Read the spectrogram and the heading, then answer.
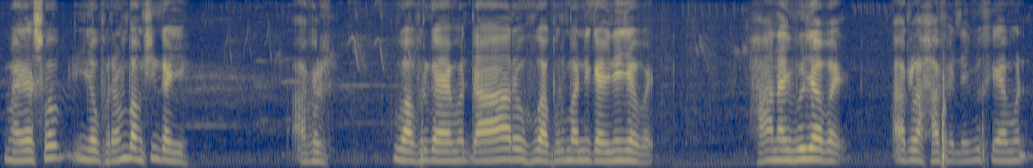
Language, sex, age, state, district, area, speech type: Bodo, male, 60+, Assam, Baksa, urban, spontaneous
